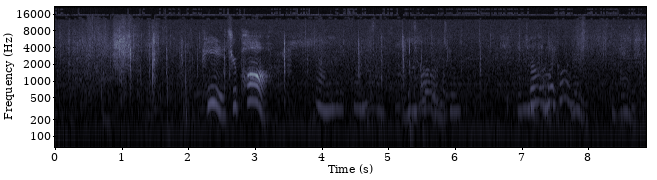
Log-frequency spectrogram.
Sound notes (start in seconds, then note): 4.5 kids murmuring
